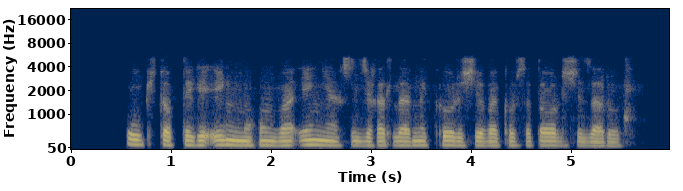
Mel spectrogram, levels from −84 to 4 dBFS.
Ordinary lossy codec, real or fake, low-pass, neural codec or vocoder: Opus, 16 kbps; real; 5.4 kHz; none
